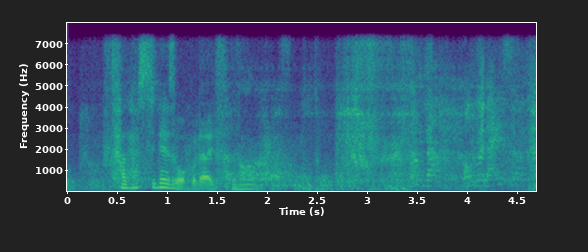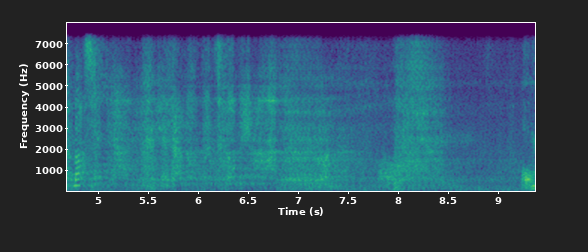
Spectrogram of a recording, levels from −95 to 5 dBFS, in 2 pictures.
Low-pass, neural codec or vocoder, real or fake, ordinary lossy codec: 7.2 kHz; codec, 16 kHz in and 24 kHz out, 0.8 kbps, FocalCodec, streaming, 65536 codes; fake; none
